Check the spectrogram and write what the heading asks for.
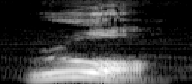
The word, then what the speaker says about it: rural: So R-U-R-A-L, rule, okay? It's a funny word. It's a little bit hard to pronounce, rule. It's almost like the word rule, like a 规定, but we pronounce it rule.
